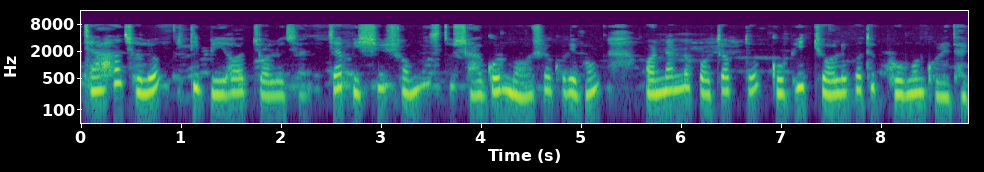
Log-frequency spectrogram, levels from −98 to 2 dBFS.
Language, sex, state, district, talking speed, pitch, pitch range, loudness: Bengali, female, West Bengal, North 24 Parganas, 120 wpm, 260 Hz, 235-295 Hz, -18 LUFS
